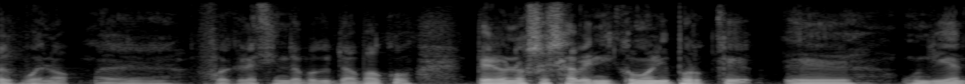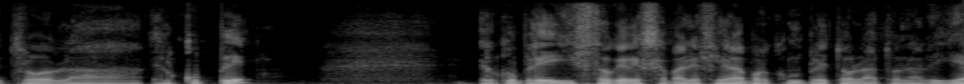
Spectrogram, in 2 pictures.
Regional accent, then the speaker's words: Cuarte, Spain; más en Cuarte, que ha sido mi pueblo, prácticamente.

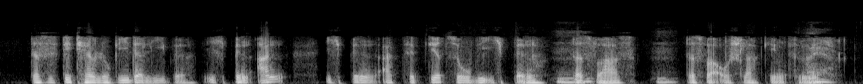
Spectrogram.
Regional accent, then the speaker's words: Turkey; Ich bin ein gebürtiger Türke, der nie Schweinefleisch gegessen hat.

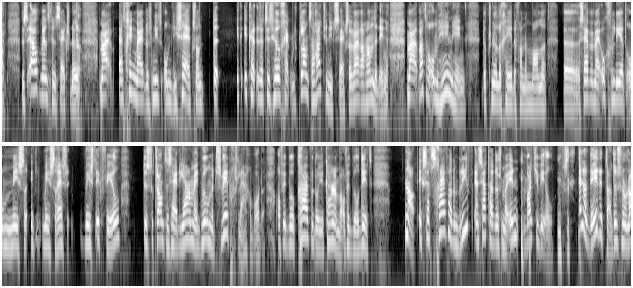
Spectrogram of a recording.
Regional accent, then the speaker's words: Overijssel, Netherlands; Ik kom uit Twente. Ik ken Amsterdam niet.

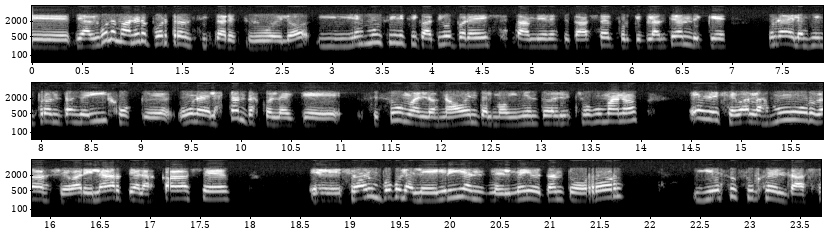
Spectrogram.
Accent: Córdoba, Argentina; Yo soy de Córdoba

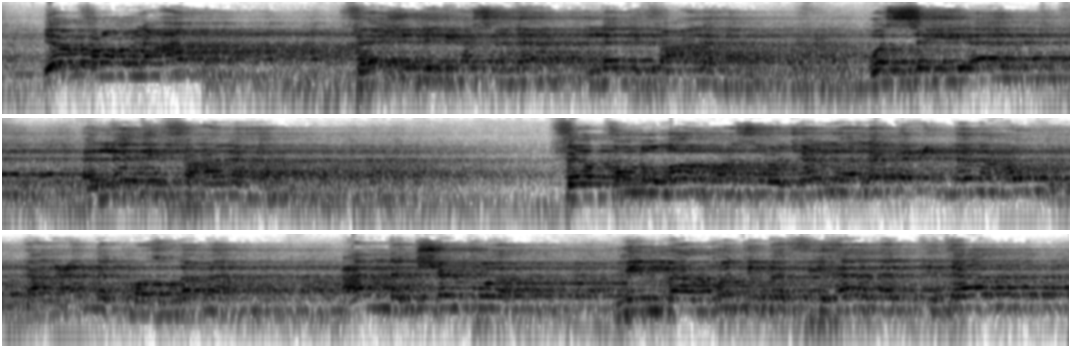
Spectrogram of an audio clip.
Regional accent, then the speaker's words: Egypt; اللهم اجعل بلدنا مصر آمنا مطمئنا

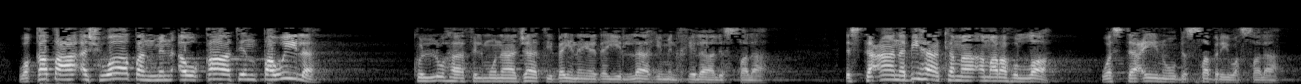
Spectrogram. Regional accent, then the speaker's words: Bahrain; اللهم احفظ بلدنا البحرين

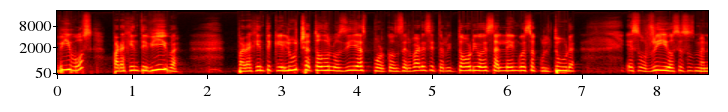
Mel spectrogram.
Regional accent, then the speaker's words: Mexico; Es decir, en mi país se hablan 68 lenguas distintas. Y cuando nosotros decimos Comcac en México, o Cumiay, o Tzotzil

